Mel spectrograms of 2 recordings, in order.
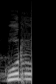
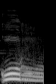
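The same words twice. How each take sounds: First: The r is pronounced light and thin. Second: The r is pronounced heavy and thick. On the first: The speaker calls it wrong. "Jangan allamal qur" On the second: The speaker calls it right. "tapi bibir bawah juga naik ke atas"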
